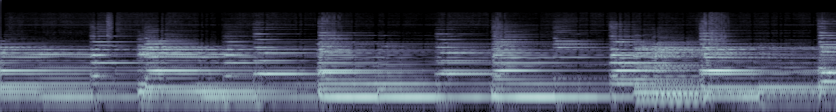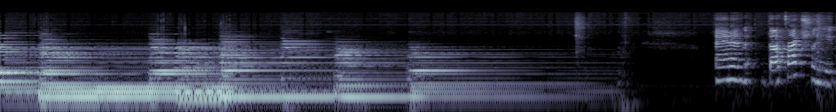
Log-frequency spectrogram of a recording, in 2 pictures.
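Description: A simplified hymn chord phrase played on a keyboard, with sustained chords moving steadily at a gentle pace. The sound fades out near the end before a short burst of other noise.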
